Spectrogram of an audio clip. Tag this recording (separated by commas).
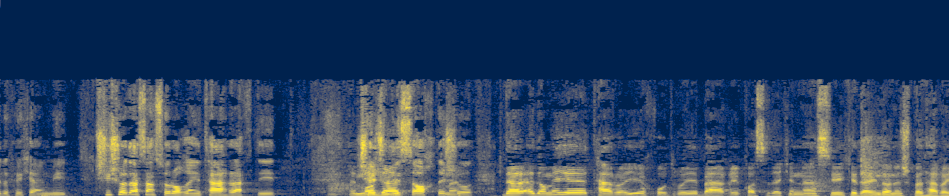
Speech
